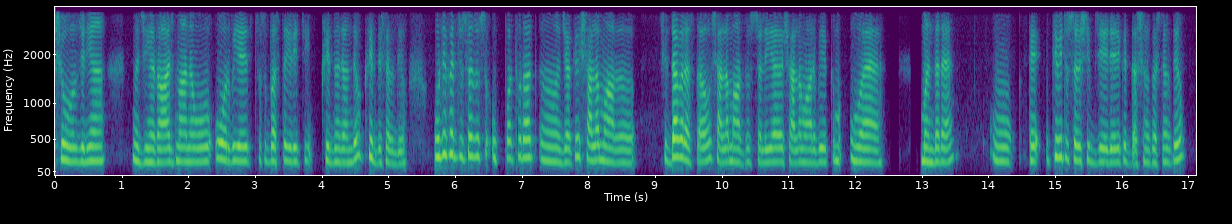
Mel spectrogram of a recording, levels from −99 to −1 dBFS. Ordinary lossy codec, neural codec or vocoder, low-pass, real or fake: none; codec, 16 kHz in and 24 kHz out, 1 kbps, XY-Tokenizer; 3.6 kHz; fake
